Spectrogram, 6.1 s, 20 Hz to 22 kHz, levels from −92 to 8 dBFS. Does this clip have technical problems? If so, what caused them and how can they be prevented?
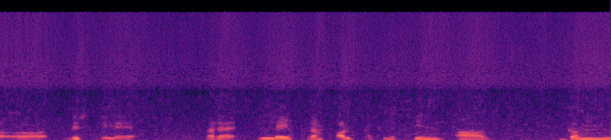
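Yes. Throughout the speech, the room noise, sitting only about 8 dB below the voice, pumps down between phrases and back up beneath them. These are noise suppressor artifacts: the suppressor pulls whatever bands it judges steady noise down by about 18 dB, frame by frame. To prevent this, reduce the room noise at the source or use a gentler suppression setting.

Speech is also cut by the noise suppressor from 0.06 to 1.4 s, from 3.0 to 4.93 s, and from 5.59 to 5.72 s. Across roughly half a second, most of a second and a tenth of a second respectively, quiet parts sound swallowed, dropping by about 20 dB because the suppressor mistook them for noise. To prevent this, keep the microphone closer to the talker so soft sounds stand well clear of the background.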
